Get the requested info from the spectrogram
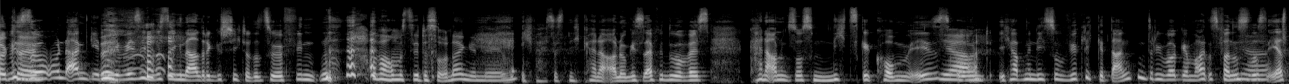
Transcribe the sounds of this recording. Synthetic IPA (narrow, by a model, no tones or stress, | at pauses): oizoːʔʊnanɡəneːmɛsɪçmʊstʔɪŋ̩tnəʔandəʁəɡəʃɪçtəoːdɐt͡suːɛɐfɪndn̩vaʁʊmɪstd̥iːɐdaszoʔʊnanɡəneːmʔɪçv̥aɪsd̥asnɪçt̚kʰaɪnəʔa̰ːnʊŋɛsɪ̥stʔaɪnfaχnuːɐvaɪlskʰaɪnəʔa̰ːnʊŋzoːaʊsdɪmnɪçt͡sɡ̥əkʰɔmənʔɪstʊntɪçhaːbəmiɐnɪçtz̥oːvɪɐklɪçɡ̥ədaŋkŋ̩dʁyːbɐɡəmaχtɛsv̥aːɐnuːz̥oːdasʔḛːɐst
